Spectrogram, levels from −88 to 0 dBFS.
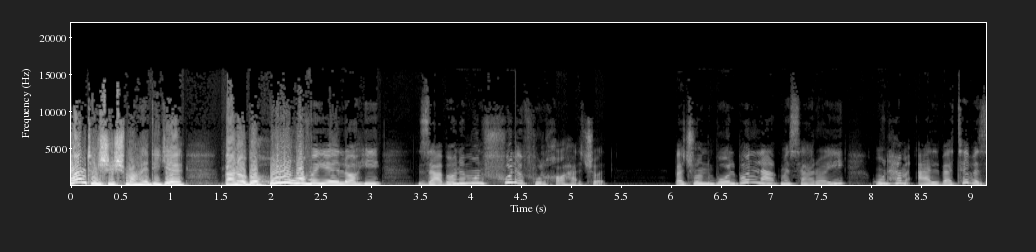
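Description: From the start of the clip to 1.09 s, and again from 1.55 s to 2.75 s, the loudest syllables of the speech carry a harsh, crackling edge with flattened tops on the peaks. That is microphone overload. The input was likely set so high that the signal tried to exceed the converter's full scale by about 12 dB in the first stretch and about 13 dB in the second. The waveform crests are sheared off, affecting around a fifth of the samples early on and nearly a third later.

At 2.4 s, while the second overloaded stretch is still running, the level of both the speech and the background drops abruptly by about 9 dB. Two more drops follow, about 7 dB at 3.42 s and about 4 dB at 4.44 s. Each is a single-step change rather than a fade. This is the microphone volume being stepped down, likely by the call software reacting to the clipping and cutting the device's input gain in successively smaller increments.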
